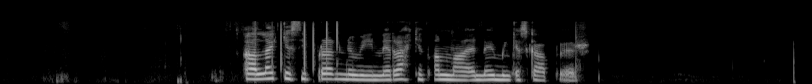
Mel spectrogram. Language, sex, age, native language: Icelandic, female, 40-49, Filipino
